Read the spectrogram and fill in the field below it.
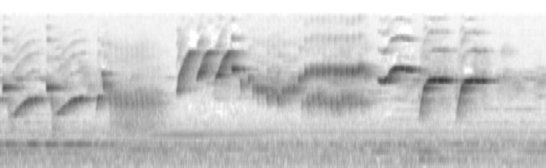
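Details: Timbrado canary from a breeder in rich song: repeated upslurred whistles, a short buzzy rattle, then sustained warbling rolls and bright ringing notes, over a faint constant low hum.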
